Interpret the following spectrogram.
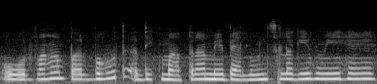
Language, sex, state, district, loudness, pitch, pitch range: Hindi, female, Punjab, Fazilka, -14 LUFS, 240 Hz, 230-255 Hz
